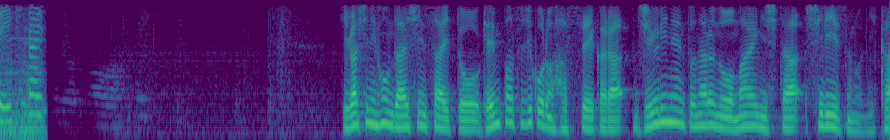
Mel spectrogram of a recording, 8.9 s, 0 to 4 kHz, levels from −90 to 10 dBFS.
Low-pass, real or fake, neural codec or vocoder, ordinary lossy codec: 3.6 kHz; real; none; none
